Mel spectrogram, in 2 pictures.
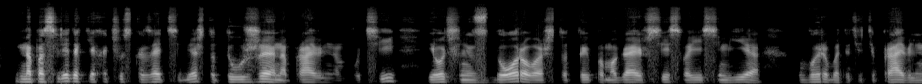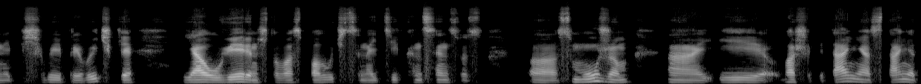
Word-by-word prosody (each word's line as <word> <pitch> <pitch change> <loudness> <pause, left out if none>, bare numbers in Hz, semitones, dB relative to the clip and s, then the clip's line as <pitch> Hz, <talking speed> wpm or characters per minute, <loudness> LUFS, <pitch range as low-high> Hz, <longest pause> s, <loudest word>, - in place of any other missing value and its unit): Напоследок - - +5
я - - 0
хочу - - -8
сказать 120 +3 -2
тебе, - - -1
что - - -3
ты 115 - -10
уже 115 +2 +5
на 95 -3 -1
правильном 105 -4 -1
пути, 150 +3 -3 0.3
и 115 - -7
очень 105 -3 -1
здорово, 105 +2 +3
что 100 0 -3
ты 110 0 -6
помогаешь 105 +1 0
всей 115 -1 +2
своей 105 +1 +2
семье 105 +2 +1 0.4
выработать 110 -1 -7
вот - - -17
эти - - -12
правильные 105 -3 0
пищевые 105 -1 -1
привычки. 110 +8 -1 0.5
Я 110 0 +6
уверен, 110 +1 +3
что 105 - -3
у 100 - -12
вас 105 -2 +2
получится 105 -1 -2
найти 100 +2 -7
консенсус, 105 0 -2 0.4
а, 95 -3 -3
с - - +1
мужем. 115 -2 -2 0.4
А, 100 -2 +1
и 105 0 -7 0.2
ваше 115 0 0
питание 135 -4 0
станет 110 +2 -2
105 Hz, 135 wpm, -24 LUFS, 105-115 Hz, 0.5 s, Я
